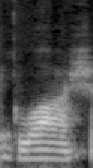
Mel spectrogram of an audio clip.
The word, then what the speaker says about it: gouache: Which is a material, you spell it Gouache, gouache.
